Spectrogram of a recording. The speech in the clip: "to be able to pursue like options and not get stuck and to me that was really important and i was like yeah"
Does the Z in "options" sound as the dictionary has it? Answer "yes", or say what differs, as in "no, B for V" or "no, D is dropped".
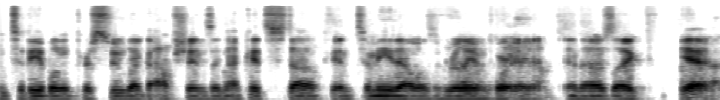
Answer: yes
